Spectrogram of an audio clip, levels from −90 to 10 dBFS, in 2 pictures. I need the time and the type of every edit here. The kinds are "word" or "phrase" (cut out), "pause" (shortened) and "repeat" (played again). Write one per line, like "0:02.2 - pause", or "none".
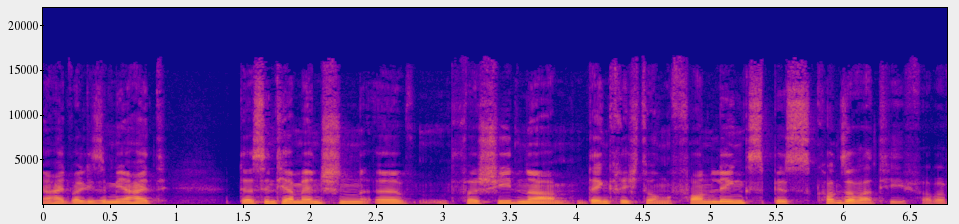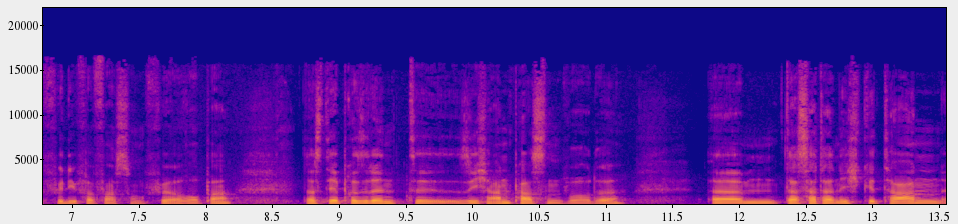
none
